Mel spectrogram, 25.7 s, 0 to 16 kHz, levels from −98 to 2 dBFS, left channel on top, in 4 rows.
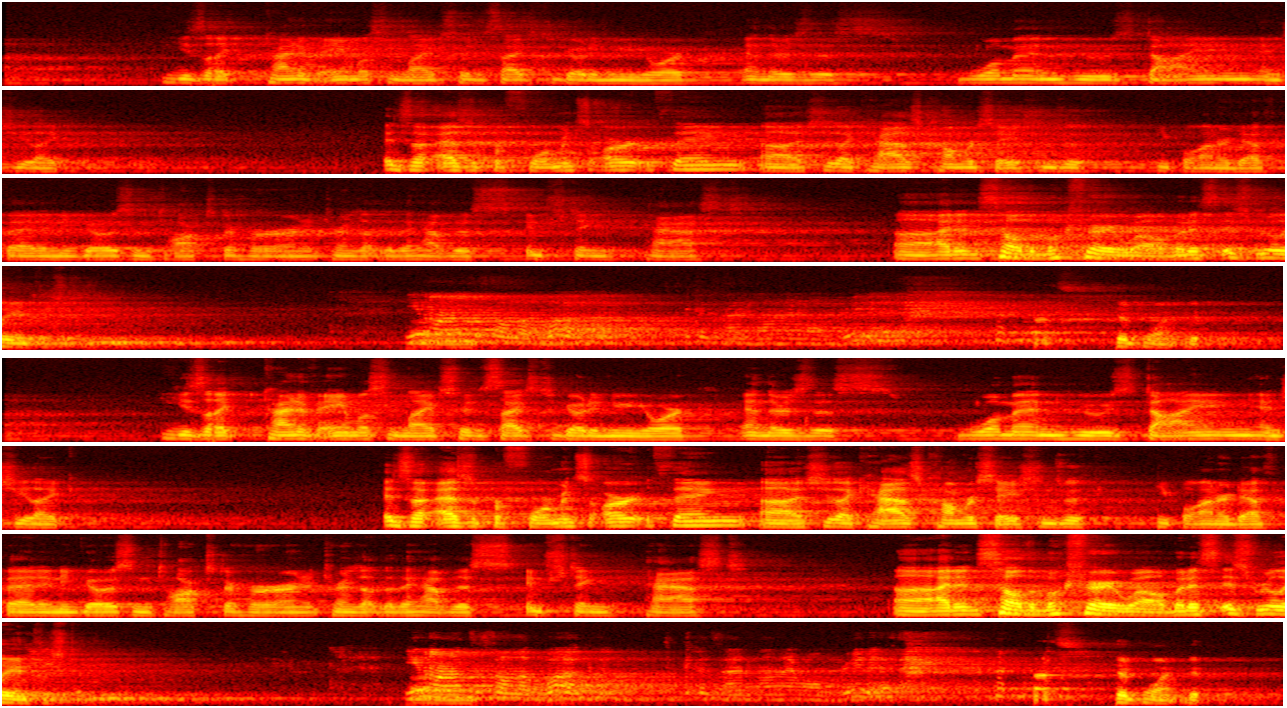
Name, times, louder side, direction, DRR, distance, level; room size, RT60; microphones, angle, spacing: voice 1, 0.8-4.5 4.8-6.8 8.3-11.9 12.2-16.5 17.3-19.6 21.3-21.6 24.4-25.2, right 5 dB, 50° right, 9 dB, 0.5 m, -31 dB
voice 2, 19.3-19.8 20.9-24.7, right 3 dB, 75° right, 2 dB, 3.5 m, -39 dB
24.0 x 13.5 x 9.6 m, 2.9 s
head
